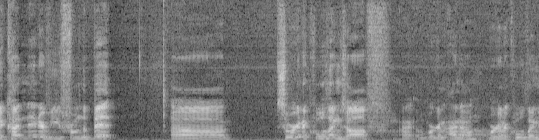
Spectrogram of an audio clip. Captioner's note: audience disapproving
